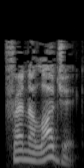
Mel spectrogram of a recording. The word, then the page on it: phrenologic: British English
